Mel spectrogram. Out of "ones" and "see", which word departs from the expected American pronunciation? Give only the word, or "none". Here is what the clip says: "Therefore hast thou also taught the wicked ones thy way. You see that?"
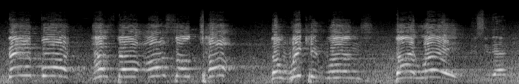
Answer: none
